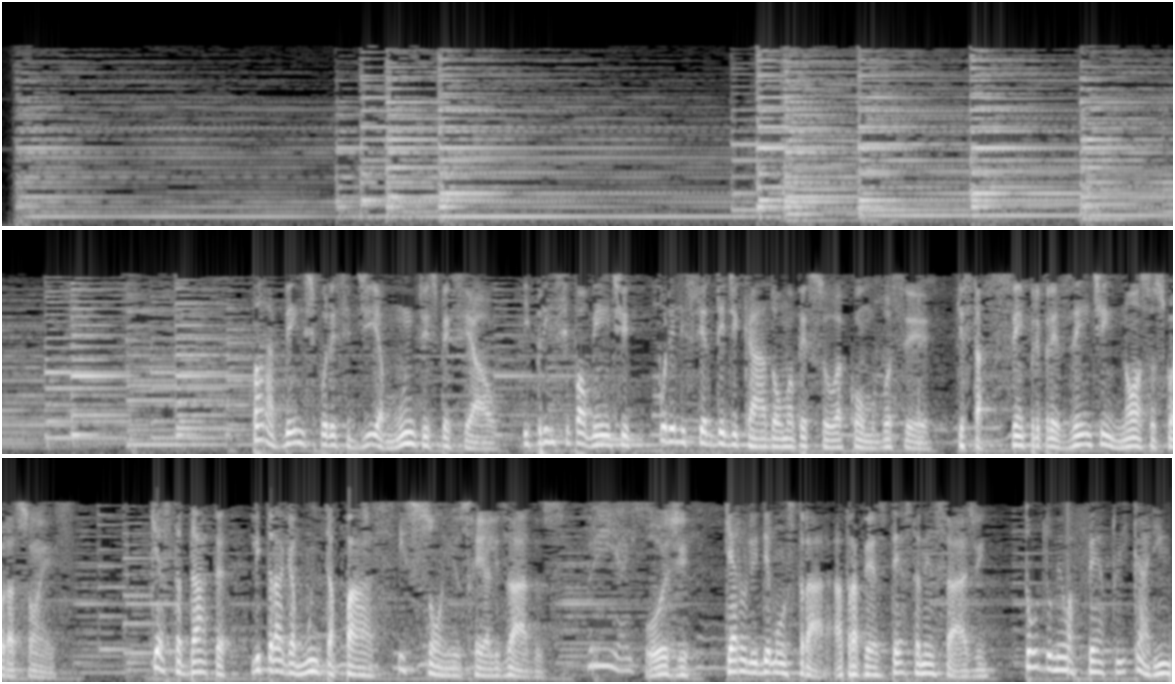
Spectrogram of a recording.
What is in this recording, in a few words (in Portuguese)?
Aniversário Sobrinho masculino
